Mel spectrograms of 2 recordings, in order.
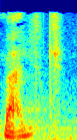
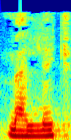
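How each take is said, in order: First: "ملک" said malk, the lam without a vowel, very soft; shortened malk. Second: "ملک" said malik, with a kasra on the lam; full form malik. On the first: Teacher shows the short form of "ملک" as malk, softly. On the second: Teacher gives the full form of "ملک" as malik. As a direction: sound out "ملک" as ma-lik, with the vowel kept. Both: Shown as a demonstration.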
